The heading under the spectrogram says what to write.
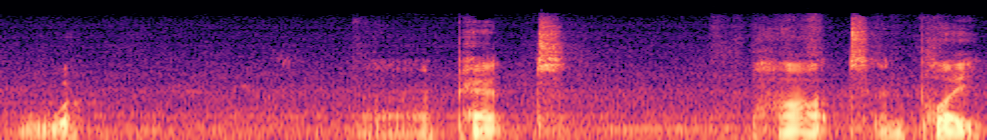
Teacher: So these are called bilabial sounds because you use your two lips.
